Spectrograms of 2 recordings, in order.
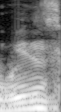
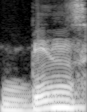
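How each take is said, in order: First: The word begins with a v sound. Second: The word begins with a b sound. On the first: The speaker calls it right. "आपको इसको विंस बोलना है" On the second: The speaker calls it wrong. "इसको आपको बिंस नहीं बोलना है"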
